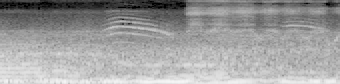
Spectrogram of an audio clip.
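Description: A cat gives a close, clear meow in a backyard, then another drawn-out meow follows, over a steady low background hum with no talking.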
